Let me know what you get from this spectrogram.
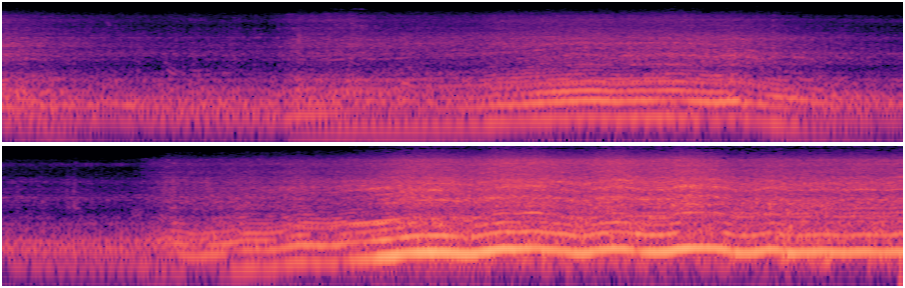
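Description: Suzuki Jimny off-road engines revving hard as they climb a muddy, rutted slope. One engine surges and falls away in the first half. A second, closer and louder engine comes in about seven seconds in and is held at high revs, its pitch wavering under load.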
